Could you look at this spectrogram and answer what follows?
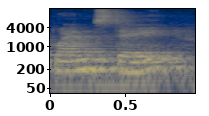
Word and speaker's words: Wednesday: Wednesday so this word Wednesday we do not pronounce the D even then we spell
